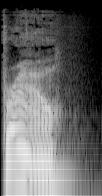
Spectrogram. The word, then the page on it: brow: British English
